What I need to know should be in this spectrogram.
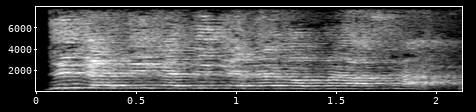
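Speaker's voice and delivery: put-on high, loud excited kid calls; kids calling. Cousins calling DJ out to play, in high, loud kid calls. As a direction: call him out like an eager little cousin.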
